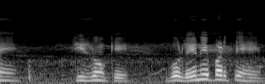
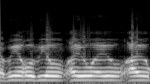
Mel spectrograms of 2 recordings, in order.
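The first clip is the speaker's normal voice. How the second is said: louder, sing-song mock of Sindhi calls; mocking taunt; 7 dB louder than usual. TV drama mocking Sindhi speakers, loud sneering imitation. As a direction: taunt them by aping how they call out. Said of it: "करके तंज करेंगे".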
